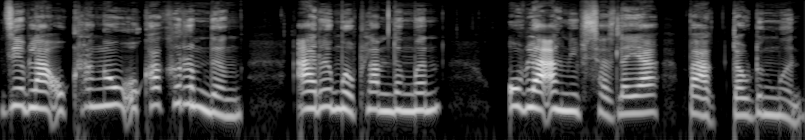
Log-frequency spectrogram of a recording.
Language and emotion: Bodo, fearful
